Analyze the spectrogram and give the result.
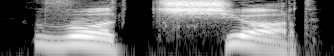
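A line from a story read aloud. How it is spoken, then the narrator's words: Full-voiced howl. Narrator (Russian): взвыл я во весь голос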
